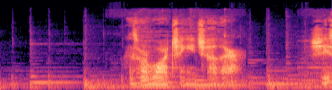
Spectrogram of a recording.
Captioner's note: voiceover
